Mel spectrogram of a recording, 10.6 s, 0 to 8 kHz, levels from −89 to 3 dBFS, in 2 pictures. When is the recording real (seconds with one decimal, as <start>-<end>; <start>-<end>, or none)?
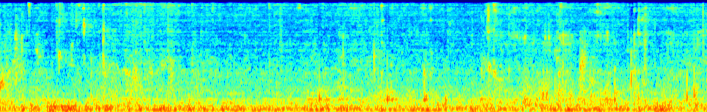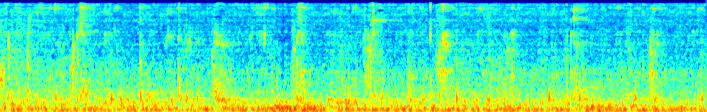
none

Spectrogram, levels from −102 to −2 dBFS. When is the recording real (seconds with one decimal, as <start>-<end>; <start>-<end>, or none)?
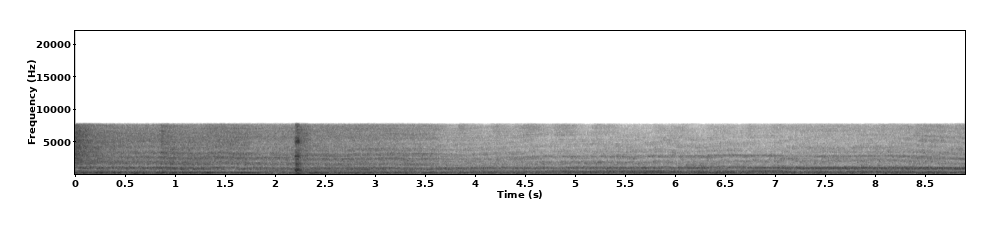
0.0-8.9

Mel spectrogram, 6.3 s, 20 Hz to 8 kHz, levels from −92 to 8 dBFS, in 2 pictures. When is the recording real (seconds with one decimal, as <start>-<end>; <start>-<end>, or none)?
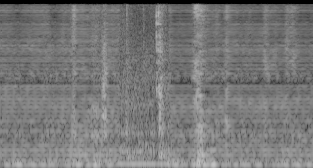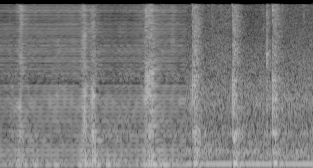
1.2-1.7; 5.0-6.3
